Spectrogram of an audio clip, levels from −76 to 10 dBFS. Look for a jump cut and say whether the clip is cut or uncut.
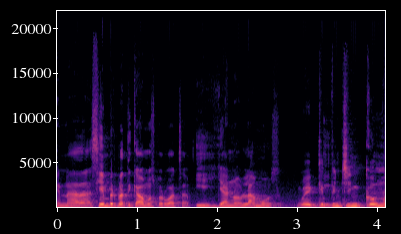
uncut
